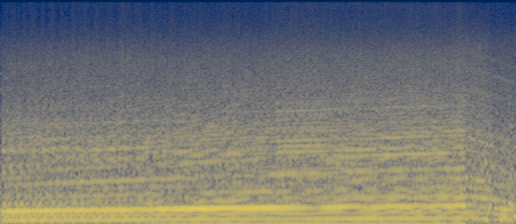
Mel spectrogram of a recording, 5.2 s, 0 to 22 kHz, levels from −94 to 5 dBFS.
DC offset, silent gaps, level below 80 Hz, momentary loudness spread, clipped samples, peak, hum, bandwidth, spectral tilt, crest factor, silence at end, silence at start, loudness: 7%; none; -26 dBFS; 3 LU; under 0.1%; -2 dBFS; none; 12.5 kHz; -7 dB/octave; 10 dB; 0 s; 0 s; -13 LUFS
